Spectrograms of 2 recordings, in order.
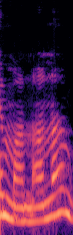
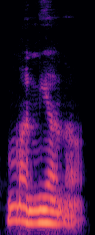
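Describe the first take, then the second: First: The middle consonant is a plain n sound. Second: The middle consonant is an ny sound. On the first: The speaker calls it wrong. "you cannot say manana" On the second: The speaker calls it right. "but mañana"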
